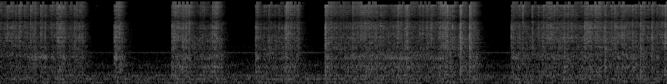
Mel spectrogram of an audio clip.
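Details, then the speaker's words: Harbor Freight Titanium Flux 125 flux-core welder, new, after turning heat down and wire feed up slightly: steady frying crackle in bursts of about a second with short pauses; stable arc, welds fine. Normal. "Yeah, I'm still gonna have to mess with settings and stuff a little bit, but it welds fine."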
